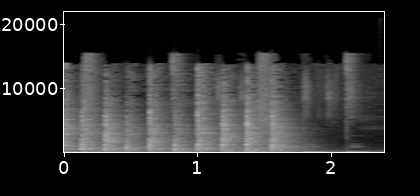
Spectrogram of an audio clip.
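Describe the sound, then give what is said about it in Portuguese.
A rapid, steady run of about ten sharp knocks on a door, each with a dull thud, followed by a few softer, slower raps. No one speaks. “E nesse momento, eles começaram a bater na porta. Bateram na porta de novo.”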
